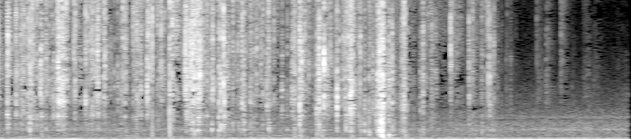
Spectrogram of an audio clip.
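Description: A Bowman Chrome baseball card pack's wrapper being torn open at its crimped seal and crinkled, a dense run of sharp crackles that dies away about a second before the end.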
